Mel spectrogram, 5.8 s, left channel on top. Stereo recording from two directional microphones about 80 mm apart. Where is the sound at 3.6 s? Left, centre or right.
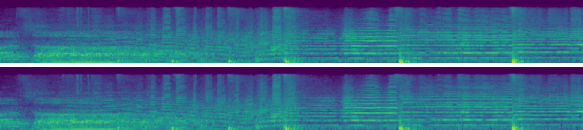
Centre.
